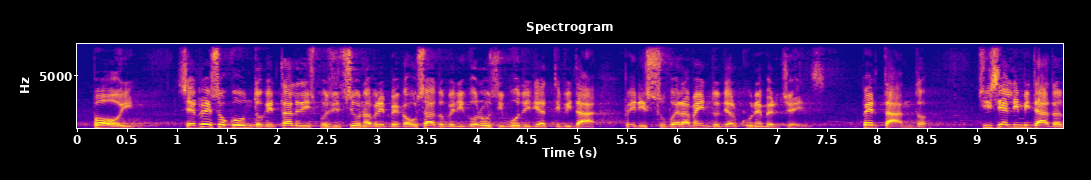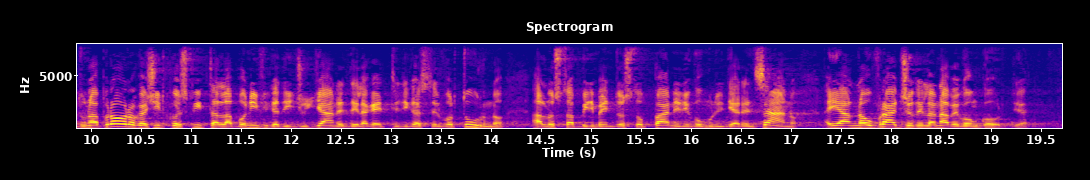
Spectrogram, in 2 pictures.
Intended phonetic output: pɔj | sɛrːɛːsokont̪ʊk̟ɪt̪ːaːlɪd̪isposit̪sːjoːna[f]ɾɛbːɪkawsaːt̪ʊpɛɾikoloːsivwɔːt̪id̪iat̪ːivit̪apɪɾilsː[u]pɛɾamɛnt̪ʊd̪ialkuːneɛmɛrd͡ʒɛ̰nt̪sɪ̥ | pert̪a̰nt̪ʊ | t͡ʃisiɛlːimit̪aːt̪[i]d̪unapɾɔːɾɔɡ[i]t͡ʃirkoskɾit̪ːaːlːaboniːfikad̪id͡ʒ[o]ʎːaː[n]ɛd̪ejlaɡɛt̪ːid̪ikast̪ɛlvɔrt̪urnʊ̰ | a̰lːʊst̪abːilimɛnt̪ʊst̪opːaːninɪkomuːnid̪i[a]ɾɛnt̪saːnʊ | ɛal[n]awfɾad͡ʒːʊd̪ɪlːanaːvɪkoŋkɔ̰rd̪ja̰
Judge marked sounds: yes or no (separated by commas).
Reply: no, yes, no, no, no, yes, yes, yes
